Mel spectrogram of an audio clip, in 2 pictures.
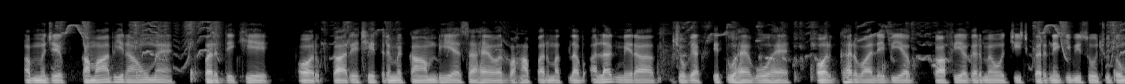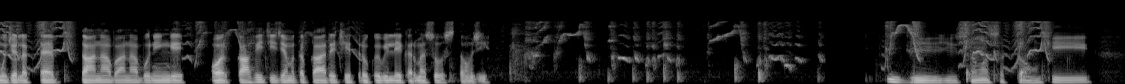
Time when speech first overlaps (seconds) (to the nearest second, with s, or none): none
